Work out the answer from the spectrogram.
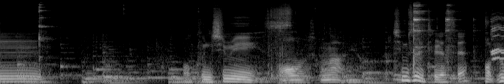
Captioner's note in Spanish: Tragando saliva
